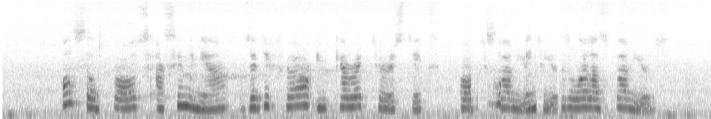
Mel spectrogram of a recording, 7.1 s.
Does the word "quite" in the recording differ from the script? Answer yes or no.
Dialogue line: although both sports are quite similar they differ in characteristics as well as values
yes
